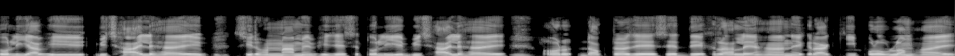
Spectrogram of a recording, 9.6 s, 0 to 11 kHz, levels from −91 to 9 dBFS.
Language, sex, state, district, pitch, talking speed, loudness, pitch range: Maithili, male, Bihar, Samastipur, 110 Hz, 130 wpm, -17 LUFS, 105-115 Hz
